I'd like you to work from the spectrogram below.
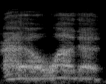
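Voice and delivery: slow, drawn-out raspy kid voice imitation; a slow mock rasp of the girl; mock raspy little girl. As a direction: ham up her husky little rasp. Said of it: "She done grew up with that little raspy voice".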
